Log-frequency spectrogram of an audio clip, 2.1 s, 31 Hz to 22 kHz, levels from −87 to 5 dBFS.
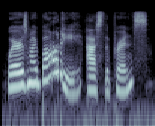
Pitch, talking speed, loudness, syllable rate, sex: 255 Hz, 205 wpm, -16 LUFS, 6.1 syllables/s, female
